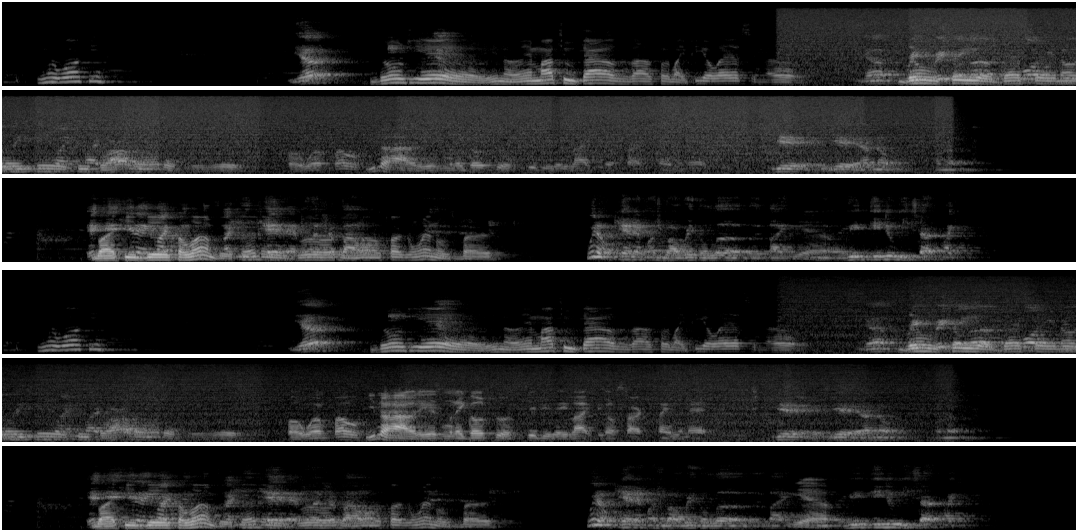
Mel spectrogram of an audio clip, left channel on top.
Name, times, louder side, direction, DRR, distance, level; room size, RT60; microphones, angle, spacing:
voice 1, 0.4-1.0 3.7-8.1 9.0-13.2 22.4-26.4, left 3 dB, 20° left, 0.3 m, -33 dB
voice 2, 2.9-3.2 3.9-4.0 4.2-4.5 8.5-12.5 18.4-19.7 20.0-20.3 22.3-23.4 23.7-25.2 25.7-25.9 27.3-31.0, left 1 dB, 85° left, 2.4 m, -36 dB
sound 1, 7.7-20.3, left 7 dB, 65° left, 0.9 m, -41 dB
voice 3, 13.6-17.8 29.4-29.8, right 8 dB, 85° right, 0.4 m, -35 dB
13.0 x 4.7 x 7.6 m
head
